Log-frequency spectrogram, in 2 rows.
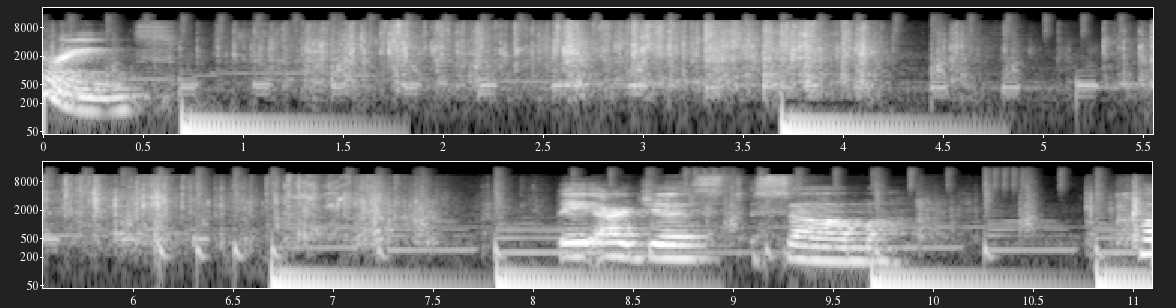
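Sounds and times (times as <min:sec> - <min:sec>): background music with deep bass: 0:00.0 - 0:11.0
packet rustling and clicking: 0:00.7 - 0:08.2, 0:09.8 - 0:11.0.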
